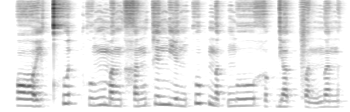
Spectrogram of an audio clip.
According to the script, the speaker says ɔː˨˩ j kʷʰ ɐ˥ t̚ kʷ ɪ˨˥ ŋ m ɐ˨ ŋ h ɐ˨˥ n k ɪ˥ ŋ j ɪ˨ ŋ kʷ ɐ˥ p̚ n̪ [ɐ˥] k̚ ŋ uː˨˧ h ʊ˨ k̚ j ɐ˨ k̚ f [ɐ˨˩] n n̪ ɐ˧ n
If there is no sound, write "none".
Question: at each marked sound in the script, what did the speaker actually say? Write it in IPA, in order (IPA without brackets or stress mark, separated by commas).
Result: ɐ˨, ɐ˨˩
